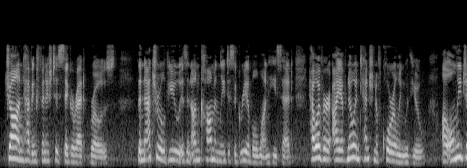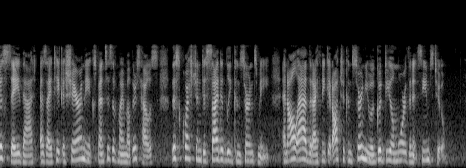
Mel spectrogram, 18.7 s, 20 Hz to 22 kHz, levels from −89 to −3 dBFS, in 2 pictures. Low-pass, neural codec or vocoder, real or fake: 7.2 kHz; none; real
